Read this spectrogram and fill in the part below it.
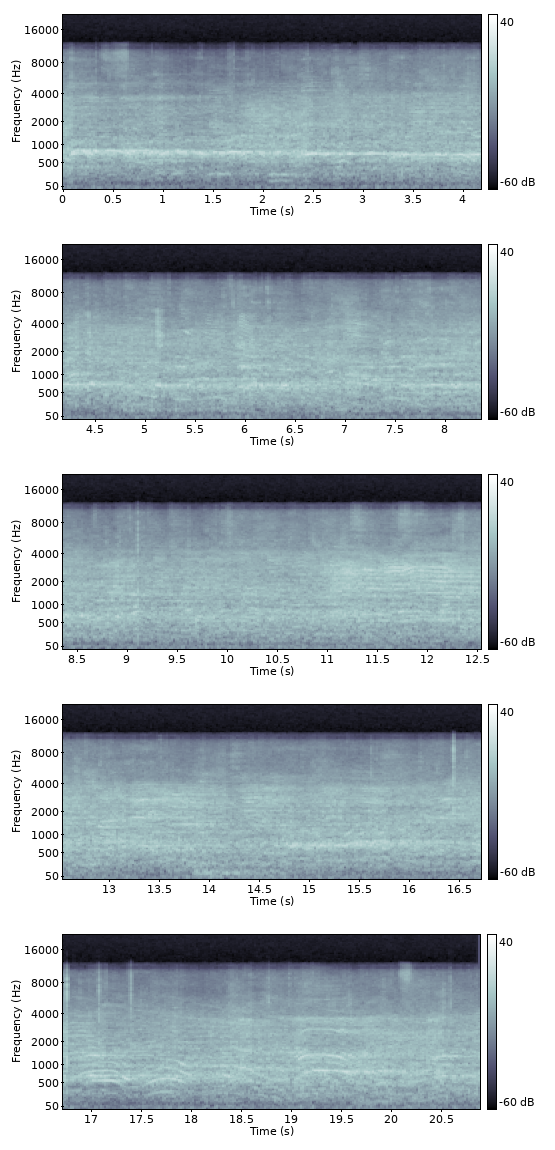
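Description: A crowd chatters and murmurs throughout a large echoing hall.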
